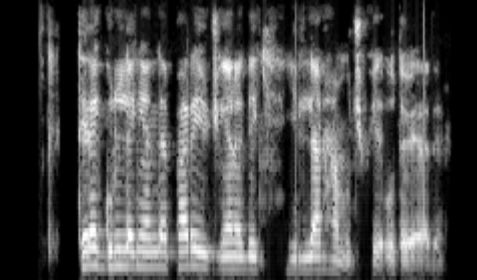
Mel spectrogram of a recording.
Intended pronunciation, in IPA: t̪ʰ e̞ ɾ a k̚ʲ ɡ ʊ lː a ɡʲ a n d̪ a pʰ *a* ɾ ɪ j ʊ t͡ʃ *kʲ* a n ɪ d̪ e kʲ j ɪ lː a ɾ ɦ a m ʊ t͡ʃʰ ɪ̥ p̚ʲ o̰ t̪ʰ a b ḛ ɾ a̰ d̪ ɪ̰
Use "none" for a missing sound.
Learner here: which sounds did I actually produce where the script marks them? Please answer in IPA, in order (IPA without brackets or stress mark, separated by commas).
a, ɡʲ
